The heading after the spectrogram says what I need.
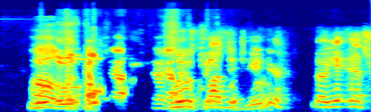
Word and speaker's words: Louis Gossett Jr.: But Luciv Gossip Jr. Oh, Louis Louis Gossett Jr.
